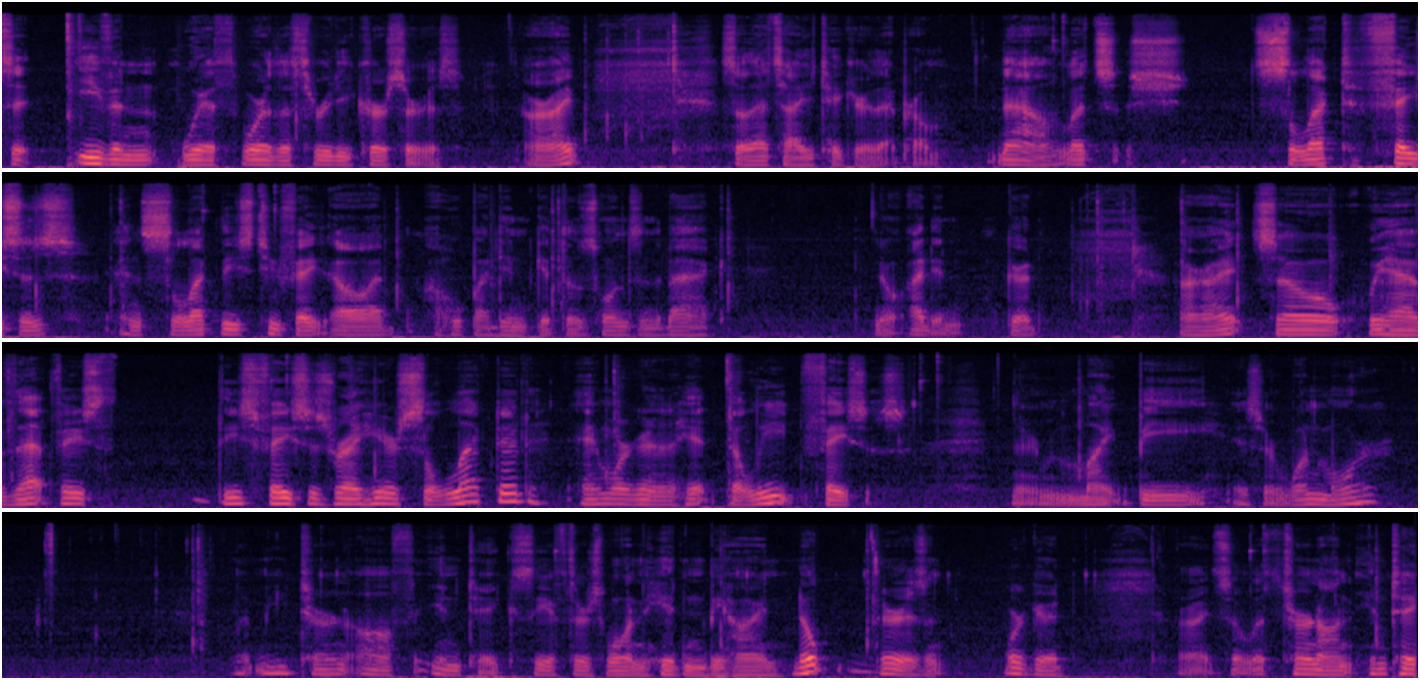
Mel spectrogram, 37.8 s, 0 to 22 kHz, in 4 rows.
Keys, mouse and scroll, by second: 0.4 KP_Enter, 1.9-3.9 middle drag, 4.0 middle click, 7.0 click, 8.5 click, 9.6 middle click, 10.7 click, 12.0-13.1 middle drag, 13.4-14.3 scroll down 3, 14.3-16.6 middle drag, 17.2-17.6 scroll up 3, 17.6-18.9 middle drag, 20.6 shift+click, 21.3-22.9 middle drag, 23.7 Delete, 26.0-29.6 middle drag, 32.0 click, 33.1-34.1 middle drag, 36.6 click, 37.5 middle click.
